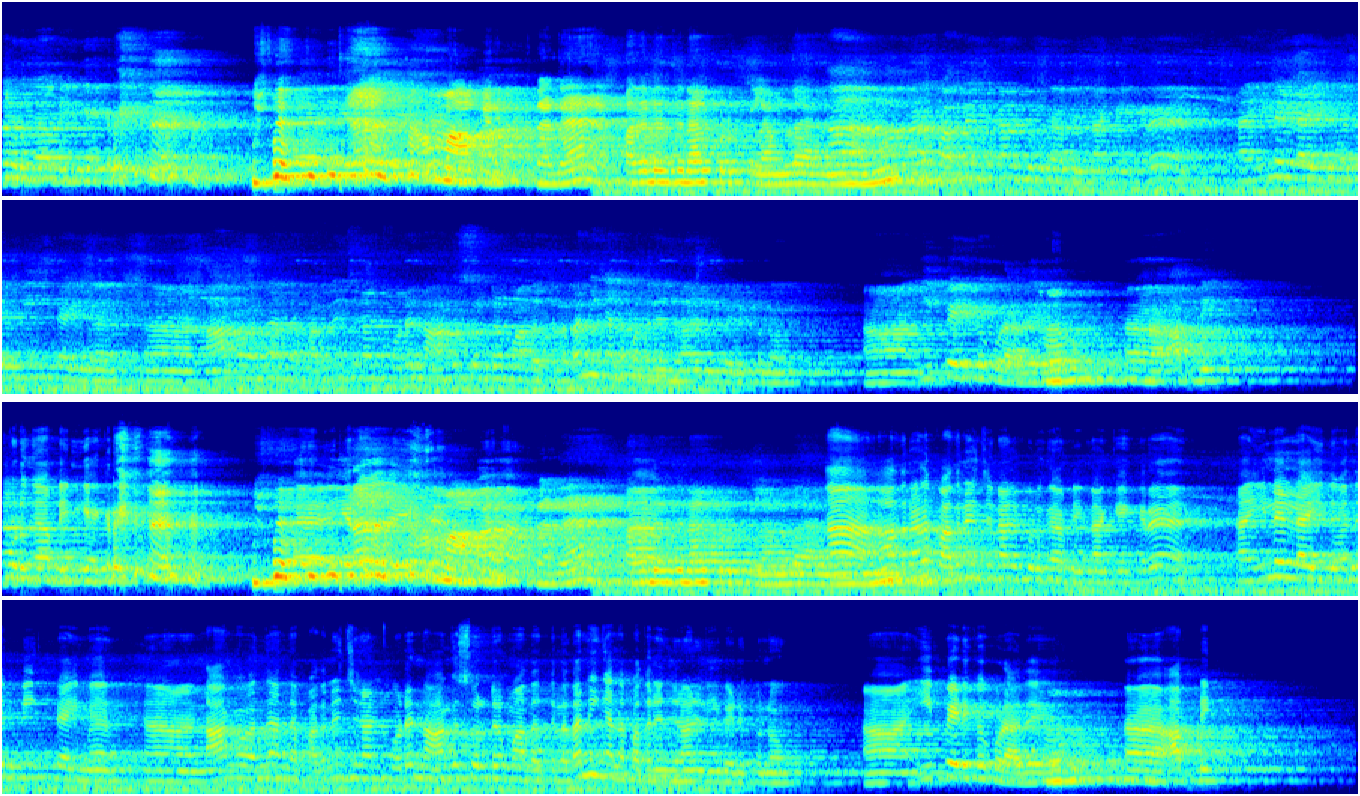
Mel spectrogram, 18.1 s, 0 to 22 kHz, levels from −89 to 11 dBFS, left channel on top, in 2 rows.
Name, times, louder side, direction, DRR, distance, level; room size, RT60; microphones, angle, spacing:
voice 1, 0.0-1.4 1.9-3.5 4.1-4.4 5.5-7.9 8.2-14.3 14.8-16.1 16.5-17.1, right 4 dB, 85° right, 5 dB, 1.0 m, -29 dB
voice 2, 1.7-6.0 16.0-16.3, left 2 dB, 30° left, 3 dB, 0.5 m, -22 dB
sound 1, 3.9-13.9, left 1 dB, 65° left, 1.0 m, -42 dB
10.0 x 8.9 x 5.3 m, 2.8 s
head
